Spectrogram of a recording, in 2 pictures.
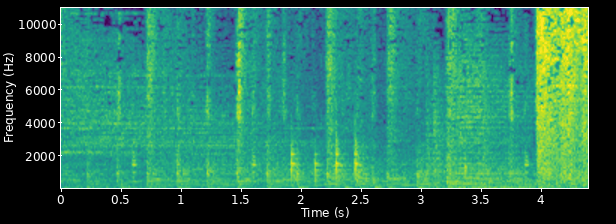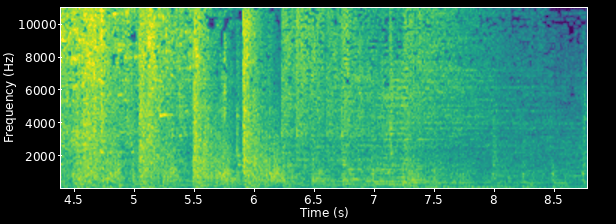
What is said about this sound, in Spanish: El testigo escucha los disparos.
